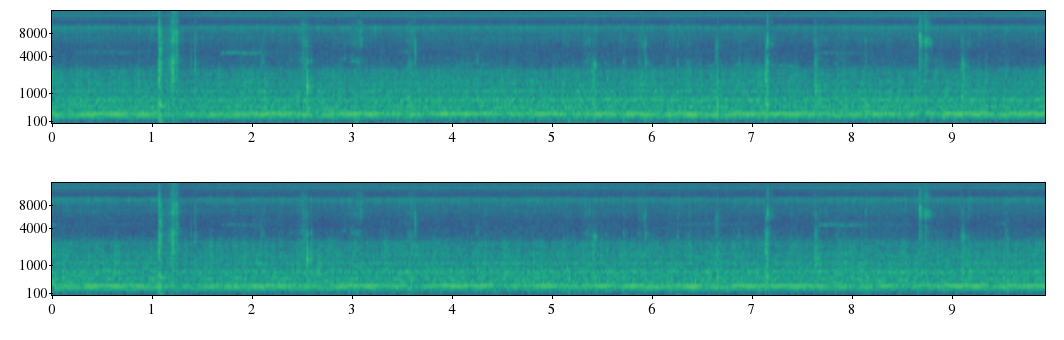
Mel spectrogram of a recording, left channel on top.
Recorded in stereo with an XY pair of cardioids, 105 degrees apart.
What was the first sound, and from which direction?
Chewing, 20° left.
